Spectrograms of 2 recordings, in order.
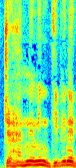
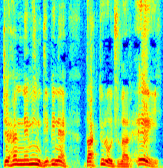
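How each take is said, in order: First: Roaring. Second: High loud roar. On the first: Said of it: "diye kükredi neden sonra". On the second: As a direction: bellow it out. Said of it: "diye kükredi". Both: A narrator's reading.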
